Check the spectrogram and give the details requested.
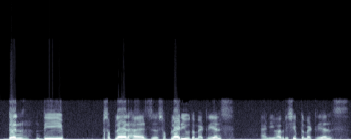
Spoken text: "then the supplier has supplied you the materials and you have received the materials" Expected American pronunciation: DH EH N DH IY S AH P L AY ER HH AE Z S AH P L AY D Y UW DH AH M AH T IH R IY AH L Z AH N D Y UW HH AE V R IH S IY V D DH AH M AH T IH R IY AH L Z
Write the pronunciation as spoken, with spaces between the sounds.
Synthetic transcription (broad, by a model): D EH N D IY S AH P L AY ER HH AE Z S AH P L AY D Y UW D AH M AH T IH R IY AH L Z AH N D Y UW HH AE V R IH S IY V D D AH M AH T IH R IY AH L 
